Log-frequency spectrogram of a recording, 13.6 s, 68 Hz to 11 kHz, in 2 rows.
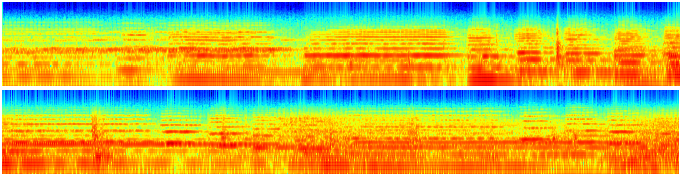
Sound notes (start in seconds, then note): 0.2 suspenseful music; 7.5 car door shuts; 9.6 engine starts; 12.0 suspenseful music; 13.3 engine rumbles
